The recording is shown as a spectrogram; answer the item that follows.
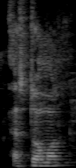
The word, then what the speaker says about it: stomach: Stomach, stomach, stomach ends with ch. That is why the plural will be formed by adding only s. Why? Because the pronunciation of the ch is ka.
